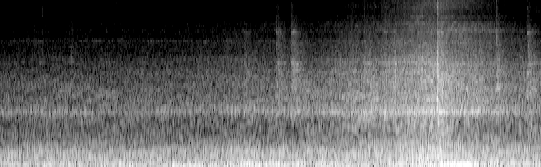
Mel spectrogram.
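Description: A car passing close by: its noise builds, peaks about six seconds in, then falls away, over a steady low street hum.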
